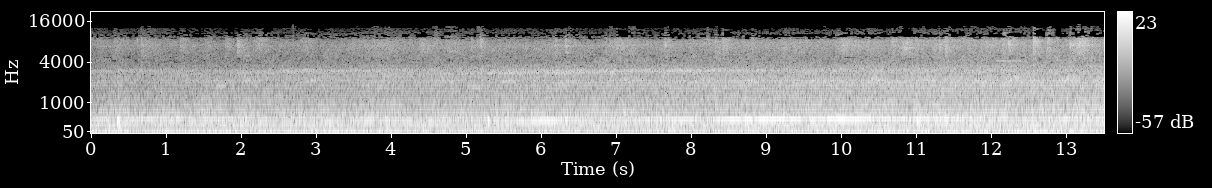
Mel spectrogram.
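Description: A train motor whines, rising and falling in pitch.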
